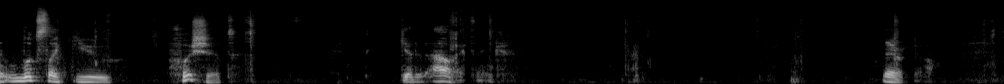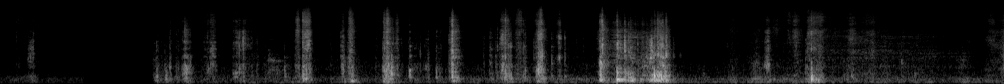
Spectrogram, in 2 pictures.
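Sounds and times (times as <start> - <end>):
cardboard rustling: 11.6 - 16.8.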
